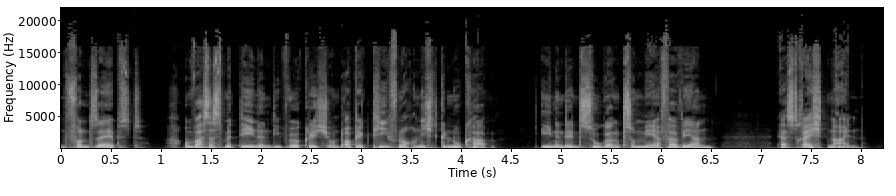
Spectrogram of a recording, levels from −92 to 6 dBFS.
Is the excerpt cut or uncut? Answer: uncut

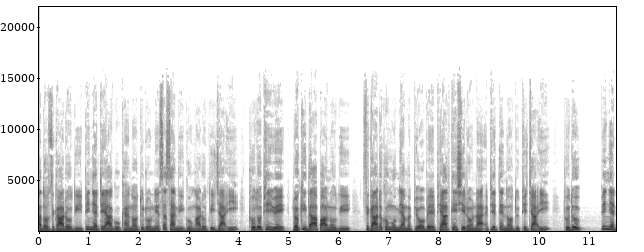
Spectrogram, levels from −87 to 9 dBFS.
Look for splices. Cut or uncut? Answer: uncut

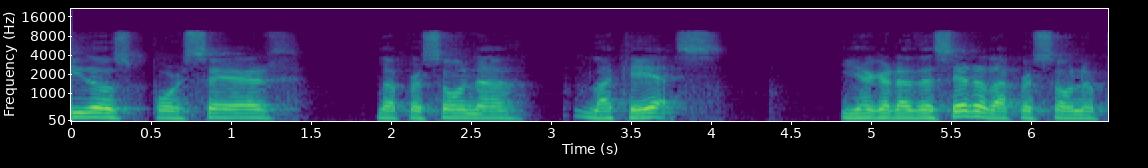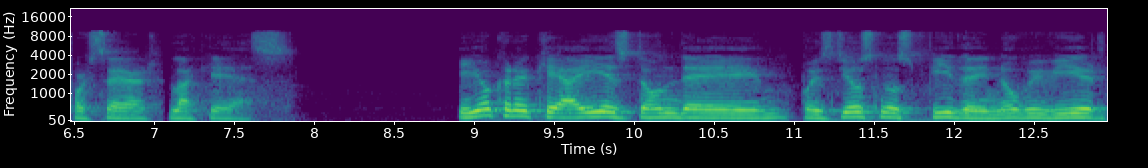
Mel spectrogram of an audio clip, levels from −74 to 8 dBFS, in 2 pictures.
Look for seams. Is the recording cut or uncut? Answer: cut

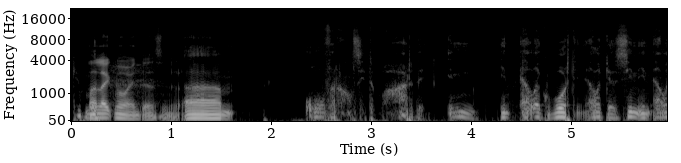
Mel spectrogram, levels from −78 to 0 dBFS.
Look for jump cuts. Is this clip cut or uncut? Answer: uncut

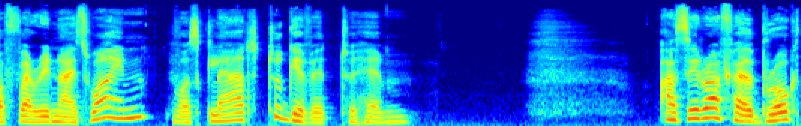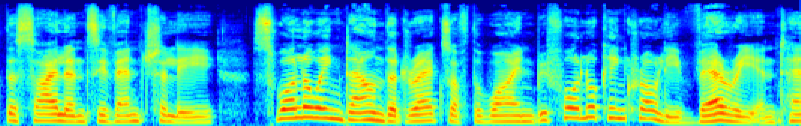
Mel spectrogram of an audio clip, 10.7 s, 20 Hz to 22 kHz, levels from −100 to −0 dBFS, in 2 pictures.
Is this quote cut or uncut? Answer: cut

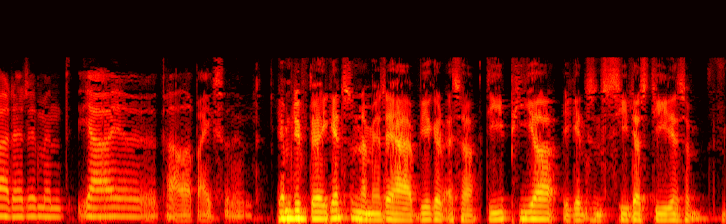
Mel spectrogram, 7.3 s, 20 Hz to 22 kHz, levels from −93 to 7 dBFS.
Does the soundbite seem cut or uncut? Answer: cut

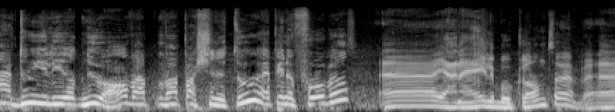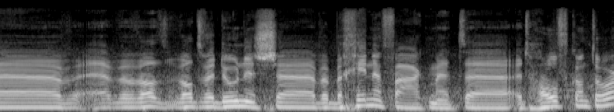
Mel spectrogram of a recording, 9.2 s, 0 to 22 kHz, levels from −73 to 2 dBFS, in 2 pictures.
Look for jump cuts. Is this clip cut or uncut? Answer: uncut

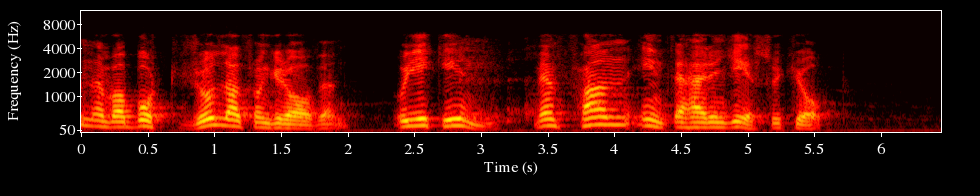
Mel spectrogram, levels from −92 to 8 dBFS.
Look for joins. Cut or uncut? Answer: uncut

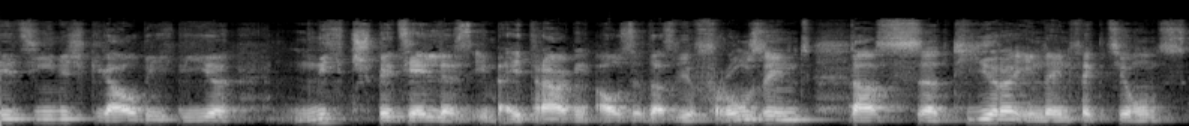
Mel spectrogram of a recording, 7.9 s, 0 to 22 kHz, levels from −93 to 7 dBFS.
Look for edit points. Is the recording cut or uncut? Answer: cut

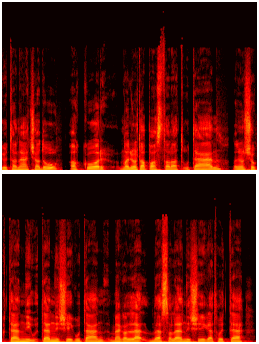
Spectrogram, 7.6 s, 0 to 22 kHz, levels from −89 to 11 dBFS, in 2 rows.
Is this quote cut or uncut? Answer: cut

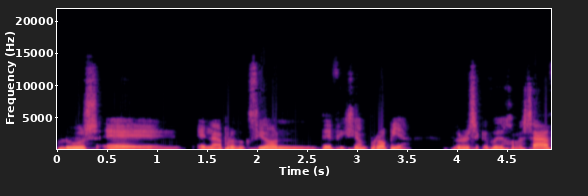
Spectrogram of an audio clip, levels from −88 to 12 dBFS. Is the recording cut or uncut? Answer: uncut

